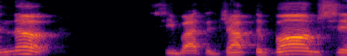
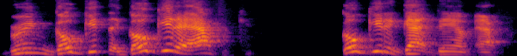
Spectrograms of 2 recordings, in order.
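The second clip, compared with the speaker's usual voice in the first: louder, higher ranting demand; fired-up, raised-voice demand; heated demand; 6 semitones higher, 5 dB louder than usual. Real, not acted. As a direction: shout it like a challenge. Heated rant demanding sources.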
